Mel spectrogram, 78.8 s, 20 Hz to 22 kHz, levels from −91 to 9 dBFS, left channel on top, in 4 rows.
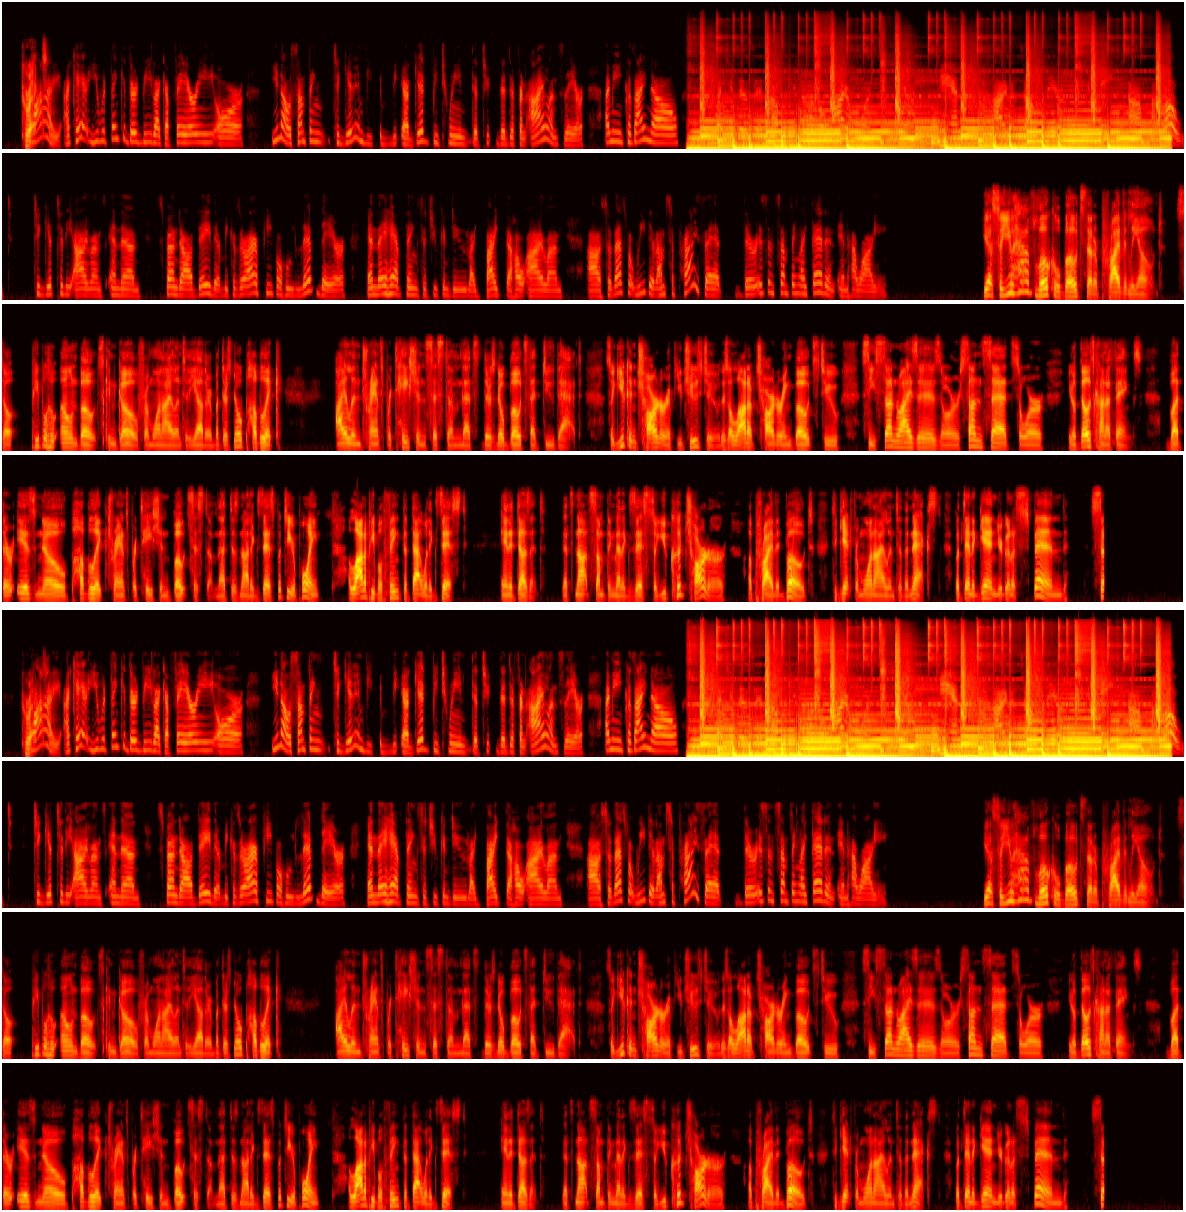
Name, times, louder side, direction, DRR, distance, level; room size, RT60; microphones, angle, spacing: voice 1, 0.4-4.0 4.5-11.3 11.7-15.2 15.6-19.7 20.2-22.0 22.4-25.4 25.8-29.0 29.5-34.4, right 3 dB, 55° right, 6.4 m, -36 dB
sound 1, 11.4-19.5, right 3 dB, 35° right, 0.4 m, -15 dB
voice 2, 36.1-38.9 39.3-39.6 39.9-43.9 45.0-49.0 49.2-56.7 57.2-58.4 58.9-66.7 67.4-68.0 68.5-71.1 71.5-74.7 75.0-76.9 77.3-77.5, left 4 dB, 85° left, 2.4 m, -29 dB
open air
head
